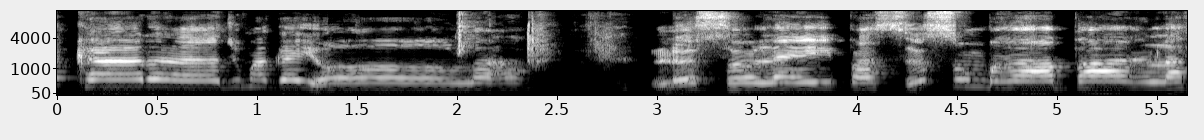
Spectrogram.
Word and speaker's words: soleil: Aqui, soleil, porque isso aí se pronuncia no final, ei, ei. Então, é soleil. É como se fosse um i que vai continuando assim. Como se fosse só i, alguns i's no final. I, entendeu? Soleil.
